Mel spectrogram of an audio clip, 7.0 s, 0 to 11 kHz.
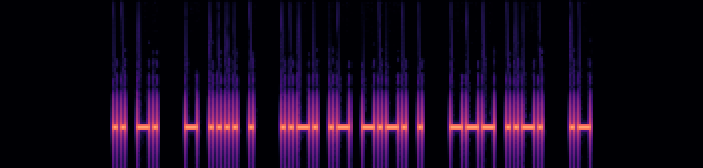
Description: Morse code, heard as a keyed tone, about 30 wpm, 700 Hz. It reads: IN THE FACE OF A
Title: Sets of 5 Words Encore 30wpm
